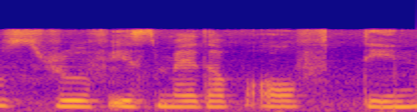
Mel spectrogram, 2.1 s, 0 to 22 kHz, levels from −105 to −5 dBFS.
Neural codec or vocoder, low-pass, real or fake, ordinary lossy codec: vocoder, 44.1 kHz, 128 mel bands every 256 samples, BigVGAN v2; 7.2 kHz; fake; none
